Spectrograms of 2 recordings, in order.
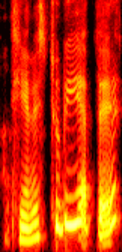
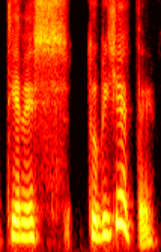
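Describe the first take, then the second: First: "billete" rising as a yes-no question; question intonation. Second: Said in the usual way. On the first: Shown as a demonstration. Teacher demonstrating a yes-no question in Spanish, rising on "billete". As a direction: lift the voice high at the end of "billete". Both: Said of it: "your voice goes up at the end".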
